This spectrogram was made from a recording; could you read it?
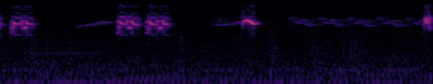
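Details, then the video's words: Olive-backed sunbird in lively song, offered as a lure: buzzy high bursts alternating with thin upslurred whistles and a sustained, wavering high twitter, ending on a sharp chip. "SOGON GACOR !! PANCINGAN SOGON AGAR BUNYI"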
